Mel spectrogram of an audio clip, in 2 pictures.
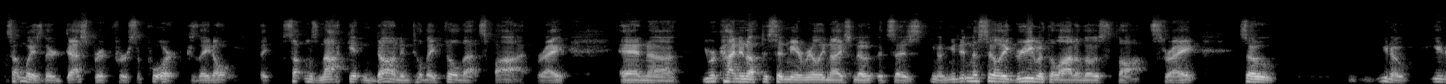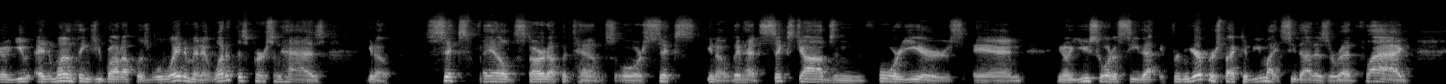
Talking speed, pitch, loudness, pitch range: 225 wpm, 120 Hz, -23 LUFS, 105-145 Hz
